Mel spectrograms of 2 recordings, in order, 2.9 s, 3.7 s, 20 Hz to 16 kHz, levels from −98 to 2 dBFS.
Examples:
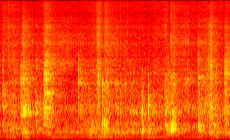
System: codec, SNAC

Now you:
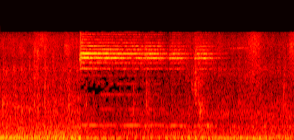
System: none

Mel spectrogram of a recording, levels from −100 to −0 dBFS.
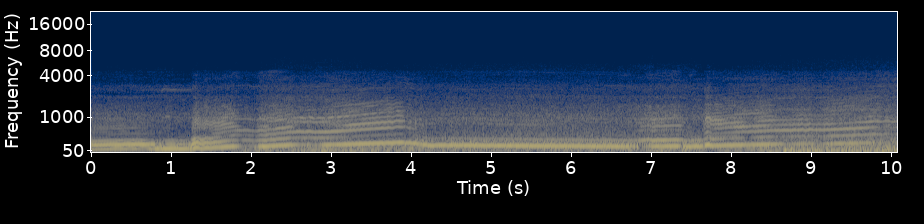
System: none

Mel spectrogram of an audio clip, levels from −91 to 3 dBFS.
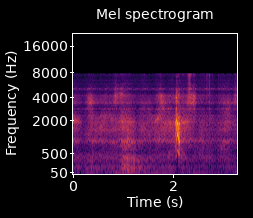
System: autoencoder, DAC-VAE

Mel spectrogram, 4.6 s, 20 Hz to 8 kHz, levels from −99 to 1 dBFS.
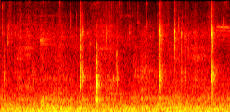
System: none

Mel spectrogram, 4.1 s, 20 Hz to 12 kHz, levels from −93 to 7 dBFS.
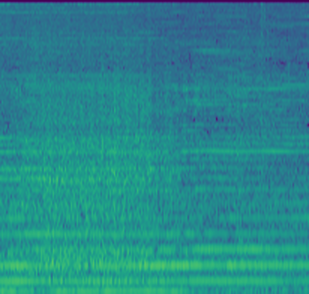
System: none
